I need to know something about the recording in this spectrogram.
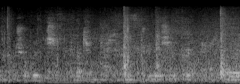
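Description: Classroom background: faint voices of students talking at a distance, with a few light clicks.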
